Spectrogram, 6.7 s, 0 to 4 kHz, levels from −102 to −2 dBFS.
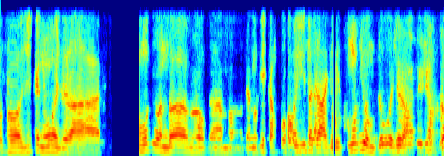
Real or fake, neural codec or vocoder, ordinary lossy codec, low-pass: fake; codec, 44.1 kHz, 7.8 kbps, Pupu-Codec; none; 3.6 kHz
